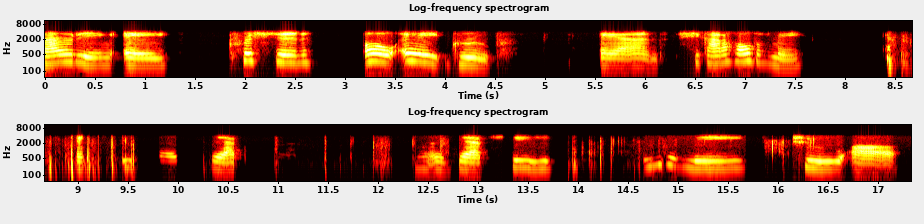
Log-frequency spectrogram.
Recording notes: from the 100 Pounders Phone Meeting, 3/18/23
